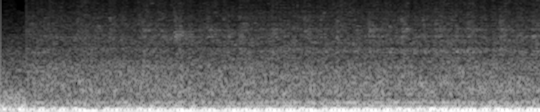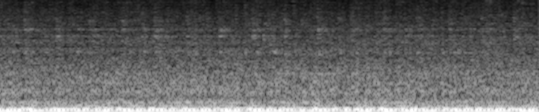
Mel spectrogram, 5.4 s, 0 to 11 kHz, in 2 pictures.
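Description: The 1976 Cadillac Sedan DeVille's big 500 cu in V8 idling steadily through an exhaust that is too loud because a piece of it has been chopped off.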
